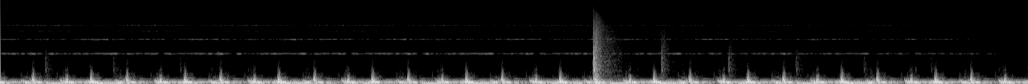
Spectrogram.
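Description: Bass-heavy minimal tech house groove from a DJ mix: a steady, fast pulse of kick drum and ticking percussion under thin, sustained high tones. A single bright, cymbal-like hit comes about six seconds in.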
